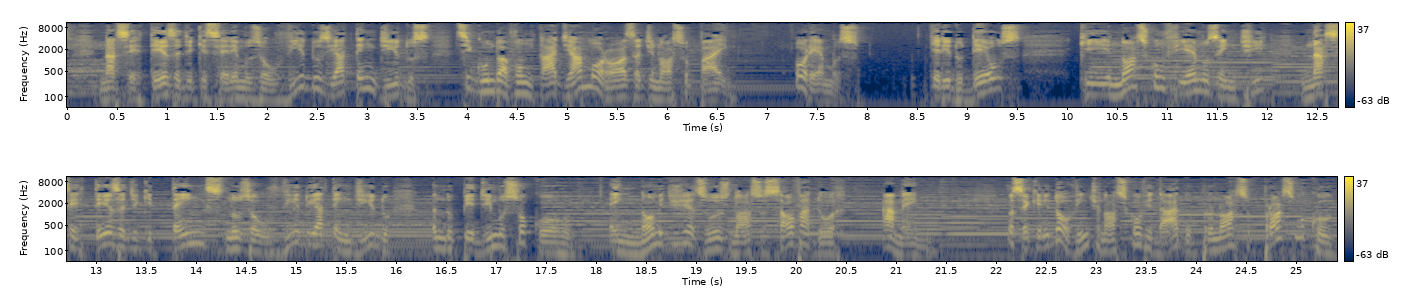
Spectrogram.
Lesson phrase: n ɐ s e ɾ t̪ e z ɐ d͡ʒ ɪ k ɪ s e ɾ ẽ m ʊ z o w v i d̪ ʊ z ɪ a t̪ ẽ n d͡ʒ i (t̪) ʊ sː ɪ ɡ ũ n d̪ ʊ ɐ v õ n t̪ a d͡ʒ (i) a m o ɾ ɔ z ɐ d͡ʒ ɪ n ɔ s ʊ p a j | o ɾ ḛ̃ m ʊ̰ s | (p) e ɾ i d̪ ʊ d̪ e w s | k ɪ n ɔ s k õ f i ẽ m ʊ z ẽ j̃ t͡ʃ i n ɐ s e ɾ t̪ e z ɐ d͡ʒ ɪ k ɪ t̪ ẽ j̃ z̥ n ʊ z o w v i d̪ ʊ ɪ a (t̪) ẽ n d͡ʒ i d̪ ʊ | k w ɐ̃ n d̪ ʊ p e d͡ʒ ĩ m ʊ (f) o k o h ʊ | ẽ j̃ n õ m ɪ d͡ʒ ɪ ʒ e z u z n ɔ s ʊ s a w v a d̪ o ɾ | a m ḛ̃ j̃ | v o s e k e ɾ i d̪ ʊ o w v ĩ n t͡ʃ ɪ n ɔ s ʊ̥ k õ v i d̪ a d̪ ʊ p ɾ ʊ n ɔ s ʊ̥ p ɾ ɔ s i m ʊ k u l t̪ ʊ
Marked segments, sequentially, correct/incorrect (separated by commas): incorrect, incorrect, incorrect, correct, incorrect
